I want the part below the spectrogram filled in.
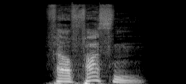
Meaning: to write, to compose, to draft, to prepare
- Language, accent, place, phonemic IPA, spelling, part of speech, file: German, Germany, Berlin, /fɛɐ̯ˈfasn̩/, verfassen, verb, De-verfassen.ogg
